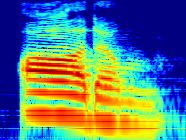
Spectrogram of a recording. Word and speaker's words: autumn: British English, you say autumn. Autumn. So the first syllable is the stressed one. So you have aw as in awesome, just like August, and the rest is unstressed. So it's autumn.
